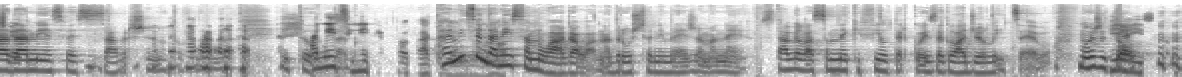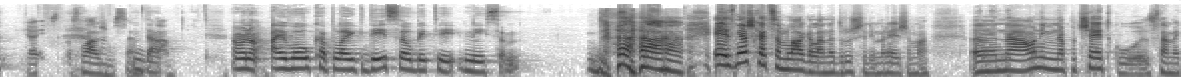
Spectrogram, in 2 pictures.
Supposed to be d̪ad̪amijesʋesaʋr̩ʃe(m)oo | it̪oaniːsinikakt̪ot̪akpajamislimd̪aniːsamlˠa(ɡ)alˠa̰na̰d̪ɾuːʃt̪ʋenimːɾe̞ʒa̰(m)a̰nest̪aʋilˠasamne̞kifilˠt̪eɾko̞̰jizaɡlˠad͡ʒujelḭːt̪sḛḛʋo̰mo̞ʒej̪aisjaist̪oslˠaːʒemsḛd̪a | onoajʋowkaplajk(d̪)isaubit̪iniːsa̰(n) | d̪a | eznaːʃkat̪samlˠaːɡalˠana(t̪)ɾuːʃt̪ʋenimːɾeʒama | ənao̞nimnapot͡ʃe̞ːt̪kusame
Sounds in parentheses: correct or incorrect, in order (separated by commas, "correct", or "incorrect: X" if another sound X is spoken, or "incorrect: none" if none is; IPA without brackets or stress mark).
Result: incorrect: n, correct, correct, correct, incorrect: m, incorrect: d̪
